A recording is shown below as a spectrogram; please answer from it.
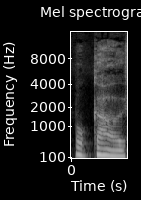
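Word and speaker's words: Bourgeault: Bourgault.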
